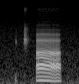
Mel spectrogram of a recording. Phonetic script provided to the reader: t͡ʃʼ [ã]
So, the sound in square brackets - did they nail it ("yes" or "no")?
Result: no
